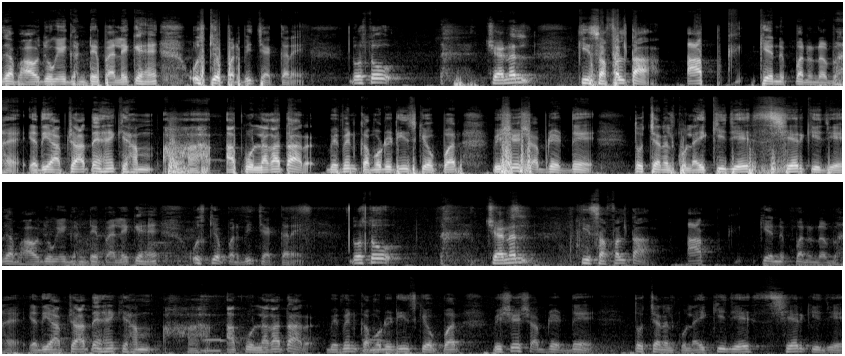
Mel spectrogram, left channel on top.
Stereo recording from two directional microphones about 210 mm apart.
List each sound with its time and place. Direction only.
0.0 s speech: 50° left (ahead or behind)
3.5 s speech: 15° left (ahead or behind)
5.7 s speech: 40° left (ahead or behind)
